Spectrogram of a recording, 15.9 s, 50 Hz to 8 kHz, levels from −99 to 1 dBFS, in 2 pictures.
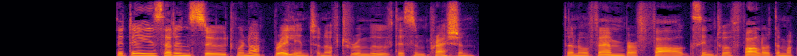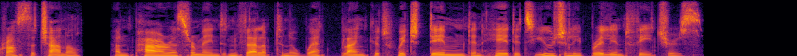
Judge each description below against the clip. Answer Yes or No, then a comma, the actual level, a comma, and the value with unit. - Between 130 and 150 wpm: Yes, average, 145 wpm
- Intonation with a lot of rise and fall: No, average, 4.6 semitones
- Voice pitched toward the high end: No, low, 130 Hz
